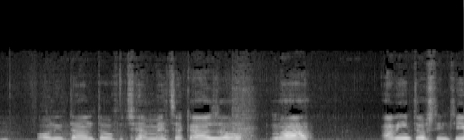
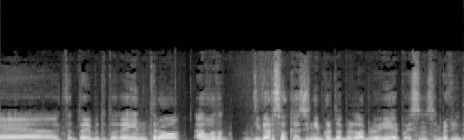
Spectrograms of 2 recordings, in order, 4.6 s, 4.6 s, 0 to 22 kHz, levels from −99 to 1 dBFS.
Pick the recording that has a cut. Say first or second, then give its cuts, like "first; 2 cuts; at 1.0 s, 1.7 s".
second; 3 cuts; at 1.9 s, 2.3 s, 3.2 s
